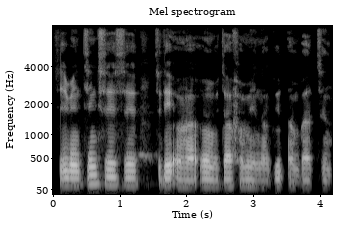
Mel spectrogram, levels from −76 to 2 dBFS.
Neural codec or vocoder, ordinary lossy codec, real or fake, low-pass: none; none; real; none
